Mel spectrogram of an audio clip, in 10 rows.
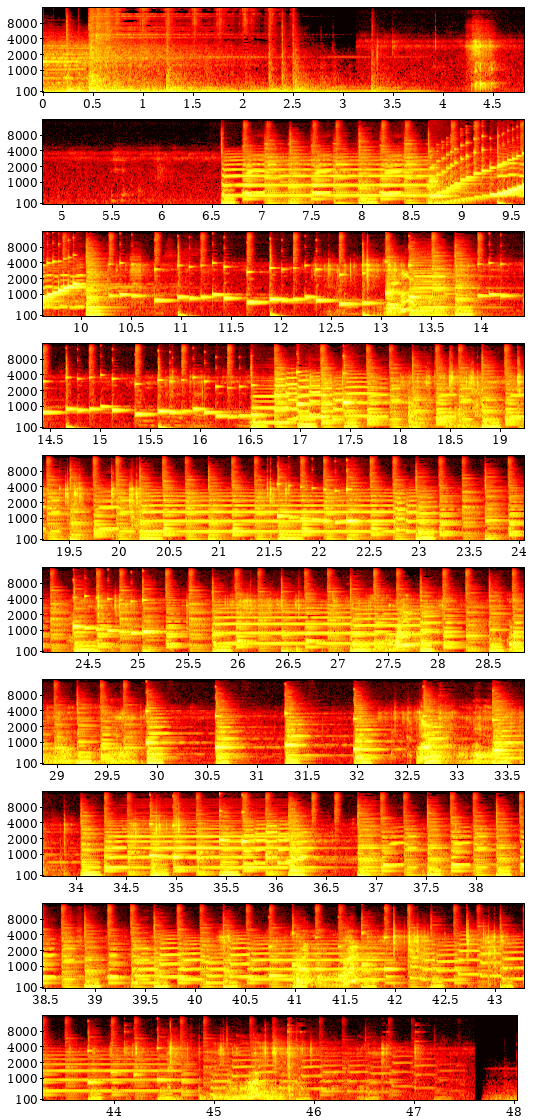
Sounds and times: Music: 0.0s - 4.0s, 6.6s - 48.0s
Dog: 27.4s - 28.0s.

